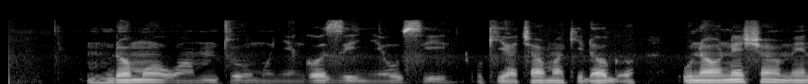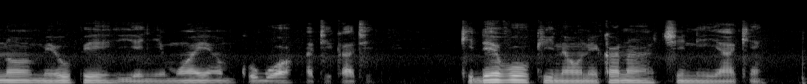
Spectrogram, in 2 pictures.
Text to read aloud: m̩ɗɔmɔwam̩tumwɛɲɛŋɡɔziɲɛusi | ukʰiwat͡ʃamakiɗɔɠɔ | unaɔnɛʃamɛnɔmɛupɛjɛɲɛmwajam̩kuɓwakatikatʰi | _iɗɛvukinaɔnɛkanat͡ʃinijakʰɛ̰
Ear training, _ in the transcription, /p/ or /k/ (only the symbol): k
